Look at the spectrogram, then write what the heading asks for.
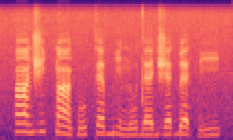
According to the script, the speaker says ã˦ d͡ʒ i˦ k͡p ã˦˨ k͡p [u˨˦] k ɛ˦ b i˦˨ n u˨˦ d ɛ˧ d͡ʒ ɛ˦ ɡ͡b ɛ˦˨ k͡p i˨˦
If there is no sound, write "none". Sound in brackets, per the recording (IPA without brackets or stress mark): u˨˦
